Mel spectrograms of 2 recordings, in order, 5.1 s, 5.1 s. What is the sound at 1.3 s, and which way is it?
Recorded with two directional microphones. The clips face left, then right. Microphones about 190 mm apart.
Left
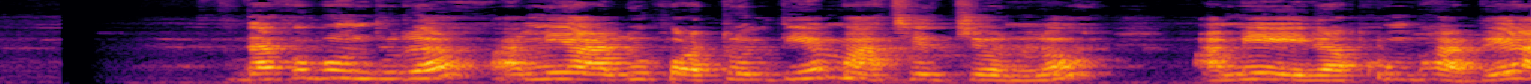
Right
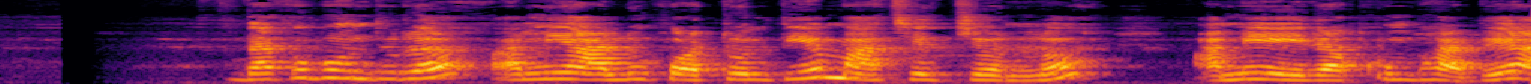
Speech, 55° right (ahead or behind).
